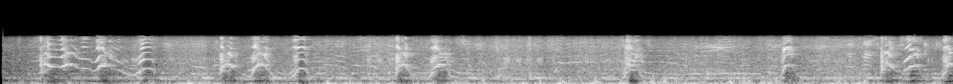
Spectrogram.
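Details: Pet pug barking at a television indoors: a rapid series of sharp, yelping barks, some rising and falling in pitch, clustered early and then repeated at intervals over a steady background of television music and sound.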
